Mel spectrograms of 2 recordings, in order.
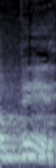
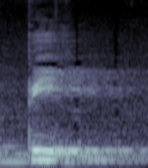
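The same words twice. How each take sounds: First: B said as "beh"; Portuguese letter B. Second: B said as a long "bee"; English letter B. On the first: Teacher showing the Portuguese name of the letter, B as "beh". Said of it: "a gente fala B". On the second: Teacher giving the English name of the letter, B as "bee". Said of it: "In English is going to be B". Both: Shown as a demonstration.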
